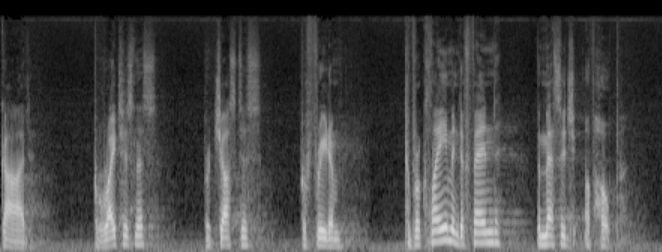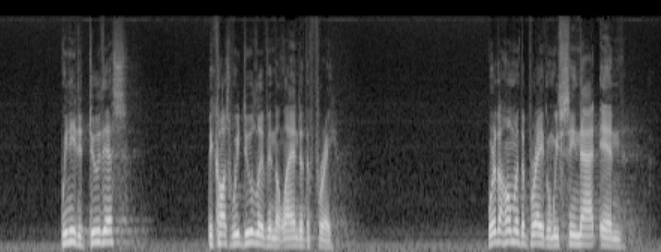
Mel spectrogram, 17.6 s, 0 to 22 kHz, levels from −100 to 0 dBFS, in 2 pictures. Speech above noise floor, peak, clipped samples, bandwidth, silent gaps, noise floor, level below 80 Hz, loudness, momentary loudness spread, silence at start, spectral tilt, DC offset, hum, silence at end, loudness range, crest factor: 29 dB; -6 dBFS; under 0.1%; 17 kHz; none; -51 dBFS; -54 dBFS; -23 LUFS; 14 LU; 0 s; -6.5 dB/octave; under 0.1%; none; 0.4 s; 4 LU; 18 dB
